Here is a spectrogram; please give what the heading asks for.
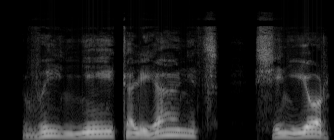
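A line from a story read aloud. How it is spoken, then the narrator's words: Timid question. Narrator (Russian): робко спросил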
